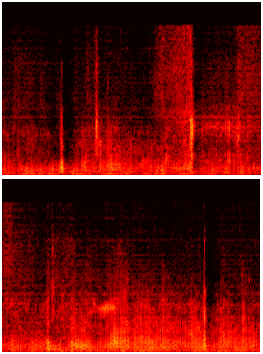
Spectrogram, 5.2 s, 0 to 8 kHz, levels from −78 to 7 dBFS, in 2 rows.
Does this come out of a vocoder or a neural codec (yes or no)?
yes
